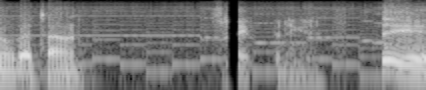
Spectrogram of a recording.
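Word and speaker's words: Scheveningen: Schepeningen.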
